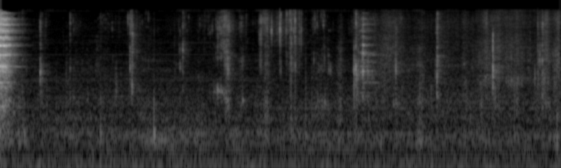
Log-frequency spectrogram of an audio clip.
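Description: Close-up chewing of red-braised pork ribs: many small wet clicks and smacks of mouth and teeth. A sharp metal clink of cutlery on a plate right at the start.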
